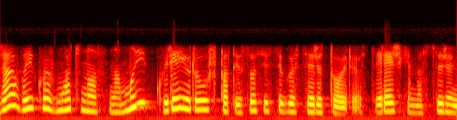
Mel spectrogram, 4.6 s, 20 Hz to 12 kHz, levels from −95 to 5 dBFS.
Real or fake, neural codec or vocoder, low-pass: real; none; 7.2 kHz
